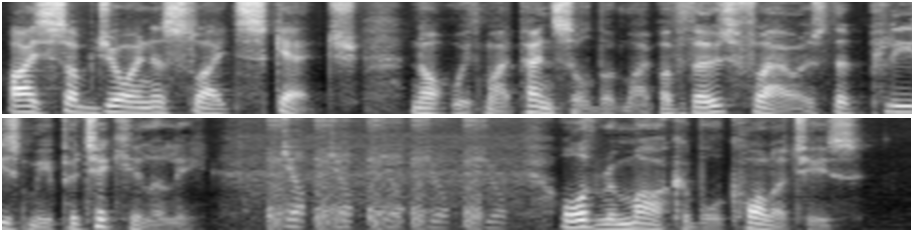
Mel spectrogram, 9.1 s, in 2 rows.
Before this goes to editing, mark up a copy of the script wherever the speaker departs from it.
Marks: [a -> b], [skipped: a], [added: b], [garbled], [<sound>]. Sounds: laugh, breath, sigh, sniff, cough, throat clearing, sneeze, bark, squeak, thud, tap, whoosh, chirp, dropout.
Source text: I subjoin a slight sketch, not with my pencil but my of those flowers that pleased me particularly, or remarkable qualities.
I subjoin a slight sketch, not with my pencil but my of those flowers that pleased me particularly, [laugh] or remarkable qualities.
